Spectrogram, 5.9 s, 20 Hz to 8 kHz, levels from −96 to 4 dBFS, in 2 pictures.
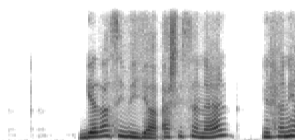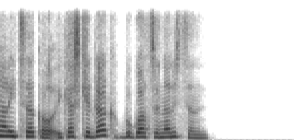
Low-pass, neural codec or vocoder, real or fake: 7.2 kHz; codec, 16 kHz in and 24 kHz out, 0.4 kbps, LongCat-Audio-Codec, four codebook decoder; fake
